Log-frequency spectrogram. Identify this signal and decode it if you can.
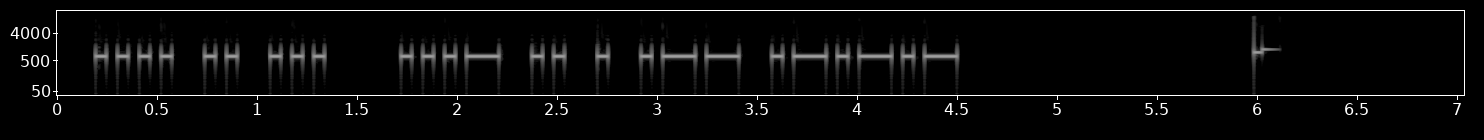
Morse code, heard as a keyed tone, about 22 wpm, 700 Hz. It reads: HIS VIEW.
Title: Sentences from Top 1400 Words 22wpm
